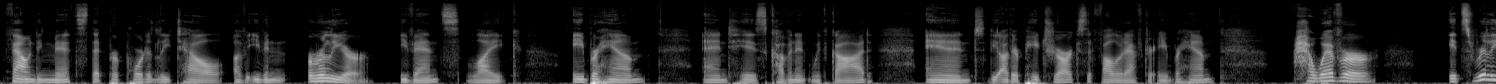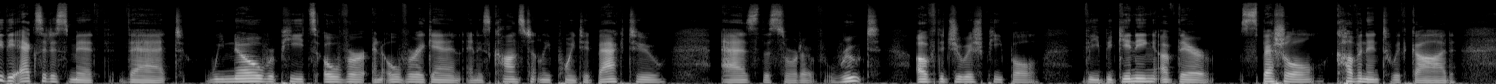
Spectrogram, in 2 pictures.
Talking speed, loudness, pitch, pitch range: 120 wpm, -25 LUFS, 110 Hz, 100-120 Hz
